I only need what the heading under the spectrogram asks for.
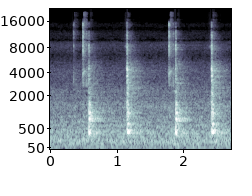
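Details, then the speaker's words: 1979 John Deere 314 garden tractor on booster pack, key on, PTO switched on: sharp dry clicks repeat about every 0.6 s, showing the PTO clutch is getting power. "I don't know if you can hear that but the the PTO is clicking so it it is getting power to the PTO"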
